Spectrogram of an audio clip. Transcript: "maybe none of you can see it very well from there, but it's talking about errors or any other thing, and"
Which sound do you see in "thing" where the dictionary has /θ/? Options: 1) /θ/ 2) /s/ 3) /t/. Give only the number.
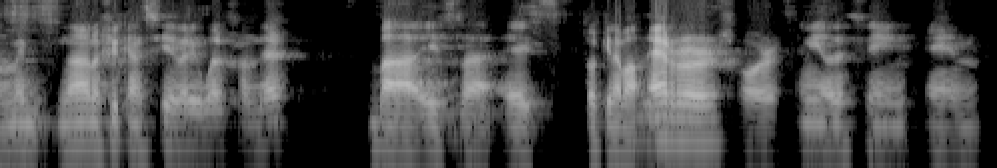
1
